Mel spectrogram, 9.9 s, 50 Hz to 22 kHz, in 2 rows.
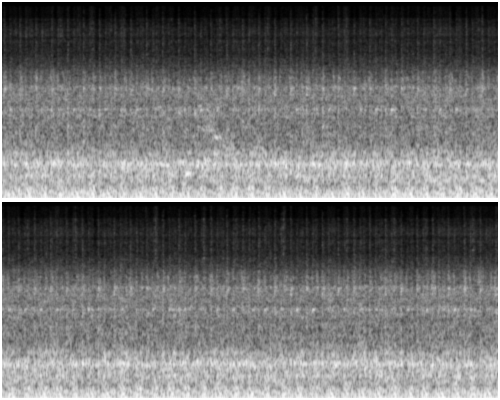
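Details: Warm flathead after about 20 minutes of idle, temperature back down to 180 degrees with thermostat open, 30 psi oil pressure, no exhaust smoke; even, unbroken smooth idle beat with no tapping or stumbling, healthy.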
